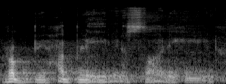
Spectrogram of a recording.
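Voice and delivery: put-on slow whisper into a child's ear; hushed, slow prayer whispered to the nephew. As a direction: breathe the prayer softly into his ear. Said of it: "Saya bisik telinganya".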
